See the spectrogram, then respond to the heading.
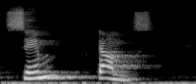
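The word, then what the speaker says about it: symptoms: सिम्पटम्स। SYM, सिम। P इसमें silent है।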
